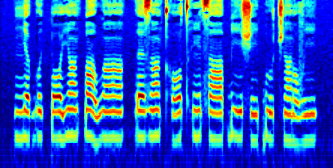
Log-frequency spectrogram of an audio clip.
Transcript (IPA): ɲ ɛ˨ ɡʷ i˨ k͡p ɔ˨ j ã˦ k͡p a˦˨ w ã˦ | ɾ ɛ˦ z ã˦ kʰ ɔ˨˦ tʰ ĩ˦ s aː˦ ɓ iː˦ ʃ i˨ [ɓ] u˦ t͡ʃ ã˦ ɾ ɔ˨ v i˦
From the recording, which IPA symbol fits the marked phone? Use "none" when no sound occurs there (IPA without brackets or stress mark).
ɓ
